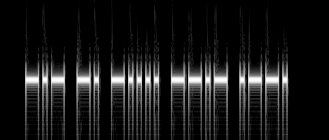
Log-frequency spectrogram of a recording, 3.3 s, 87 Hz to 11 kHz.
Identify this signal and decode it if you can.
Morse code, heard as a keyed tone, about 27 wpm, 700 Hz. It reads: KN6QP
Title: USA Call Signs - 5 Characters - Repeated 3x - 28wpm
